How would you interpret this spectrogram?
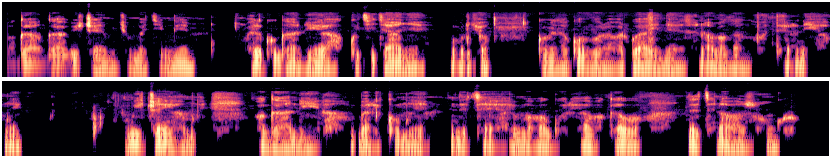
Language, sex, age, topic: Kinyarwanda, male, 18-24, health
